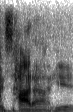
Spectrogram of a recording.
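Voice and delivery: low, soft, flirty come-on.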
